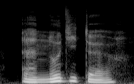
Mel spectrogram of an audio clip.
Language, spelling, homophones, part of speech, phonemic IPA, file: French, auditeur, auditeurs, noun, /o.di.tœʁ/, Fr-auditeur.ogg
- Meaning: 1. auditor 2. listener (someone who listens) 3. recorder (type of judge)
